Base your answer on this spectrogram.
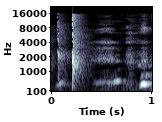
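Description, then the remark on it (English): Two sharp, loud hand claps in quick succession, followed by a brief stretch of voiced, laugh-like sounds rather than a sustained round of applause. “The friends round of applause, clap.”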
